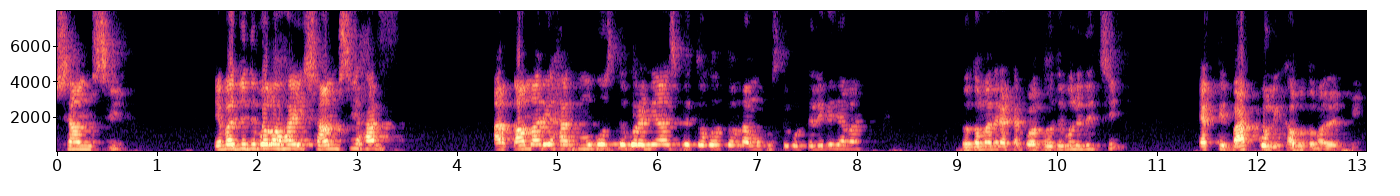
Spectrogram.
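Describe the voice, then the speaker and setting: High-voiced male teacher, echoey classroom. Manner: repeats key terms and quizzes the class with questions he then answers; drawn-out, deliberate pronunciation of example words. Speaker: Arabic grammar teacher. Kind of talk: classroom lecture. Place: madrasah classroom. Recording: echoey room.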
